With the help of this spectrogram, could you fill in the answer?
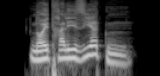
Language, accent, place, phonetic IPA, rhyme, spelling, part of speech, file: German, Germany, Berlin, [nɔɪ̯tʁaliˈziːɐ̯tn̩], -iːɐ̯tn̩, neutralisierten, adjective / verb, De-neutralisierten.ogg
- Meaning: inflection of neutralisieren: 1. first/third-person plural preterite 2. first/third-person plural subjunctive II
